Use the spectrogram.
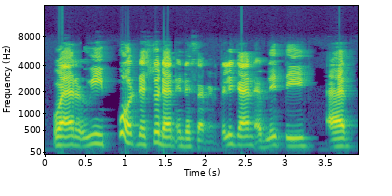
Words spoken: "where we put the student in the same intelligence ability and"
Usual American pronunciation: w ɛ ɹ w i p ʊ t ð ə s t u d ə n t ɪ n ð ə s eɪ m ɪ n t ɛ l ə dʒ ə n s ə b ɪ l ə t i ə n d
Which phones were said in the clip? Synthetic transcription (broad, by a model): w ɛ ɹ w i p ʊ t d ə s t u d ə n t ɪ n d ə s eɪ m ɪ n t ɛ l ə dʒ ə n ə b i l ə t i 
